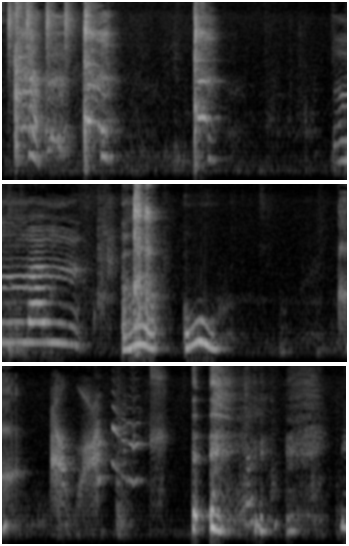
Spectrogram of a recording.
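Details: Infant with his first cold gives several short, wet-sounding coughs mixed with coos and squeals.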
